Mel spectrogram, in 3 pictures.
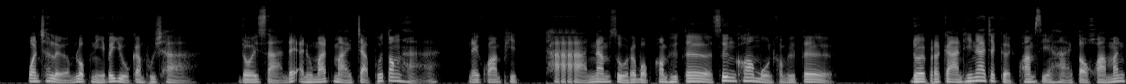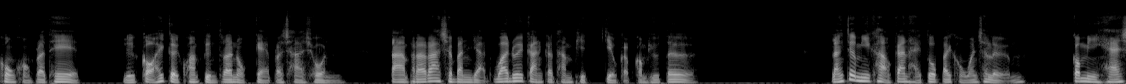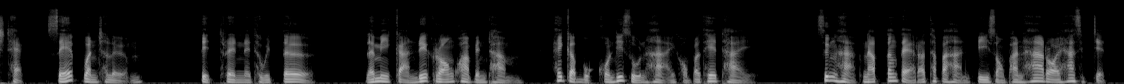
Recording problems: audio stuttering; at 5.5 s

